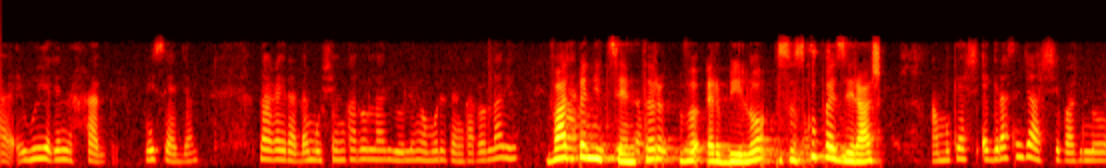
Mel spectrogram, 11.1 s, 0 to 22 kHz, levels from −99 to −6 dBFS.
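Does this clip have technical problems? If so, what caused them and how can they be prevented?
Yes. The speech dips in level at 5.75 to 5.8 s, 5.96 to 6.86 s, 7.21 to 7.93 s, 8.15 to 8.33 s and 8.55 to 8.87 s. The drops run from roughly 15 to 30 dB. This is speech suppressed in double talk, likely from an echo canceller that heard both sides at once. It could not tell the talker from loudspeaker echo, so it turned everything down. Headsets, or a canceller tuned to keep near-end speech during double talk, prevent it.

A delayed copy of the speech also appears at 7.77 to 7.83 s, 8.05 to 8.26 s and 8.92 to 9.21 s. It trails the original by 262 ms. It sits about 10 dB below the speech at first, then fades to about 25 and 35 dB down. This is an echo leak, likely from a loudspeaker whose echo canceller let some pickup through and sent it back. Using headphones, or lowering speaker volume so the canceller can converge, prevents it.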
